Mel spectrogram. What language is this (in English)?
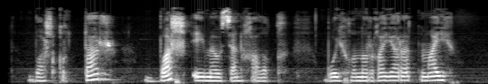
Bashkir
